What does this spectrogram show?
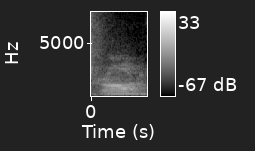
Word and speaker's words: Grok: It learns by groing or groking, however you pronounce that. How is it? Grock.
